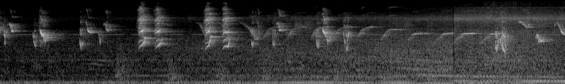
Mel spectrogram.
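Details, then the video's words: Long-tailed shrike song used to coax another shrike into singing, a varied sequence of sharp chips, downslurred harsh notes and thin high twitters at irregular spacing. "SUARA cendet Gacor full varian pancingan cendet agar bunyi"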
